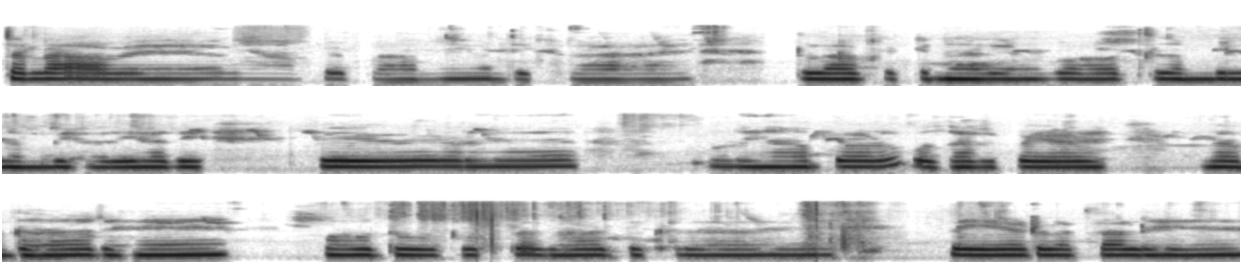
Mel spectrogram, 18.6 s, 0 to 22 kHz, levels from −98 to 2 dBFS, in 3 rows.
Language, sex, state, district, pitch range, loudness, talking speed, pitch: Hindi, female, Bihar, Lakhisarai, 245-255 Hz, -17 LUFS, 110 wpm, 250 Hz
